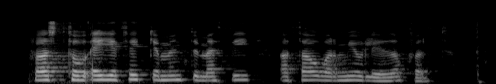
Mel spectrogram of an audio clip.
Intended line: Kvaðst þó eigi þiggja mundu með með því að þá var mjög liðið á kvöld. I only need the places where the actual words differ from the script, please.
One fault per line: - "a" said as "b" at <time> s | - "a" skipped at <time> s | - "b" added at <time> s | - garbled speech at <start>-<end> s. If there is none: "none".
- "með" skipped at 2.2 s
